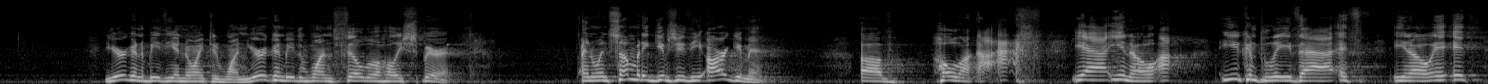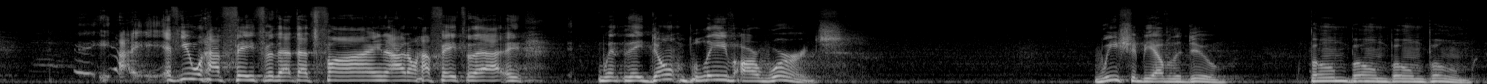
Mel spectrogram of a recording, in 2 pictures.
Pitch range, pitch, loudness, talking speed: 135-190 Hz, 170 Hz, -24 LUFS, 150 wpm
